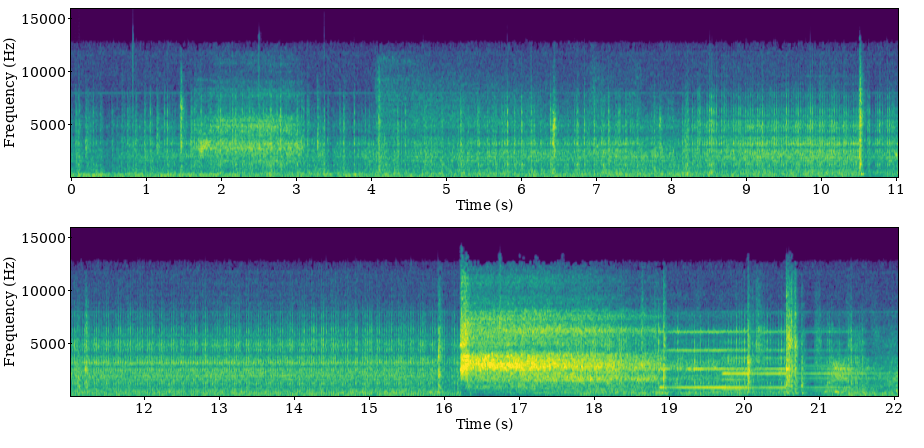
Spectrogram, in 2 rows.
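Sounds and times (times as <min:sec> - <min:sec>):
diesel engine idling: 0:00.0 - 0:22.0
steady tone: 0:15.0 - 0:22.0
loud hiss: 0:16.2 - 0:19.1.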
